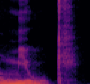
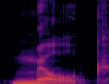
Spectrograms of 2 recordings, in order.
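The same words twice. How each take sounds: First: "milk" said like "miuk". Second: "milk" with a clear L; pronounced L. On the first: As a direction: replace the L in "milk" with W. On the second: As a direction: sound the L before K in "milk". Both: Shown as a demonstration. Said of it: "e não milk".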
